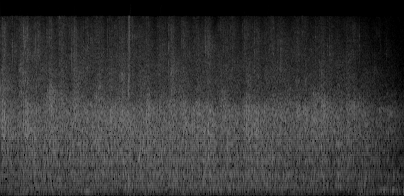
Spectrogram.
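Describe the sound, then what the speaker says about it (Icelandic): A lecture audience greets the arriving speaker with warm applause, dense steady clapping that holds strong and then tapers off in the final second. "við skulum gefa hann gott klapp til að byrja með"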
